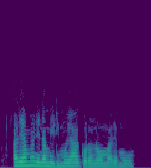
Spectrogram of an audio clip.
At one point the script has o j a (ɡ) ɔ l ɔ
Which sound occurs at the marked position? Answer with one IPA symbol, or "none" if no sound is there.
ɡ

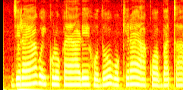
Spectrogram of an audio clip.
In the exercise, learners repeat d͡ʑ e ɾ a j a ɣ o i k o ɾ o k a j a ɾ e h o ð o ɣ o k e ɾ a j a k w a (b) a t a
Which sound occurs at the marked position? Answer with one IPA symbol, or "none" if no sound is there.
b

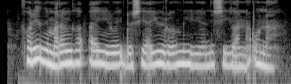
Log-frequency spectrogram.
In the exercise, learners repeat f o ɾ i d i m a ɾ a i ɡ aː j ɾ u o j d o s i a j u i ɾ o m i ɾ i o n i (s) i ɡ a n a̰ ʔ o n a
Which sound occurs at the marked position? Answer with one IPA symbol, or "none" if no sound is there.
s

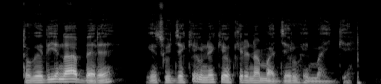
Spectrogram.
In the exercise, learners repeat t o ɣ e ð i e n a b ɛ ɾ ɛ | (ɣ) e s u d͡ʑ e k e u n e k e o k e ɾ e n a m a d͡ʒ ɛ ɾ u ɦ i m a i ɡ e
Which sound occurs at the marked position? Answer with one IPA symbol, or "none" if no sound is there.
ɣ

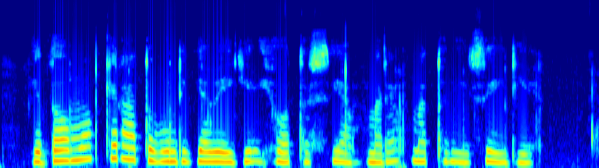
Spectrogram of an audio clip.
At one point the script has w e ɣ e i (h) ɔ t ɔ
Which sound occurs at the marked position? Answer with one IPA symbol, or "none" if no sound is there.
h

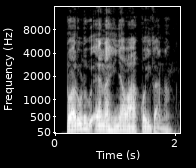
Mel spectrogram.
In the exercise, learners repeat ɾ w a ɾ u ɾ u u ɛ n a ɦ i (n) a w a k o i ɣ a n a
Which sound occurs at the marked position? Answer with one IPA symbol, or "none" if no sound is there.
ɲ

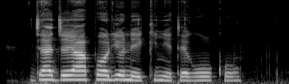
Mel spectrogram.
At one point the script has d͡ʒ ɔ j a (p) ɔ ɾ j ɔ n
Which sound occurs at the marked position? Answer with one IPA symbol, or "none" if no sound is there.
p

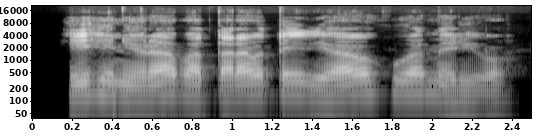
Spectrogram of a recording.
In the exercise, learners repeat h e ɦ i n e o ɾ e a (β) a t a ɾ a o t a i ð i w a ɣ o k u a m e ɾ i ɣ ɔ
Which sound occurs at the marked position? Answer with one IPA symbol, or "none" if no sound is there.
β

